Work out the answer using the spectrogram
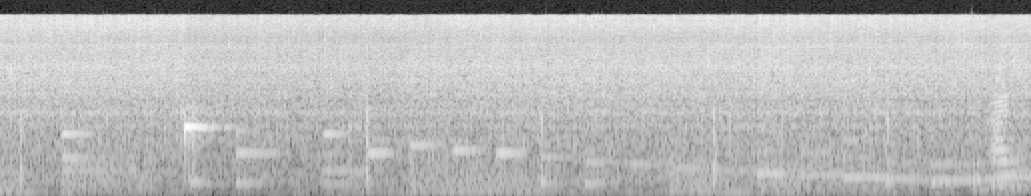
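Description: Fried potato cubes sizzling steadily in hot oil in a kadai, under background music of held notes. A brief sharp knock about a second in.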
